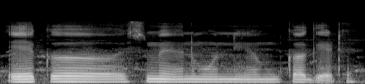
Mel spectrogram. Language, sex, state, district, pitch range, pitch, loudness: Hindi, male, Uttar Pradesh, Saharanpur, 120-130 Hz, 125 Hz, -15 LUFS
